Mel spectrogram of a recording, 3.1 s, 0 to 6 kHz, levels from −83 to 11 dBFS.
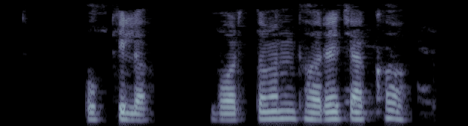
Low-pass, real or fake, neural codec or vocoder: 5.4 kHz; real; none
